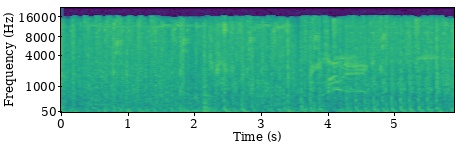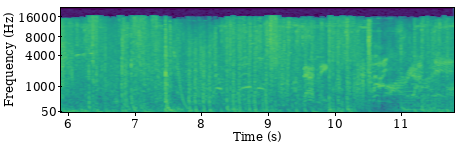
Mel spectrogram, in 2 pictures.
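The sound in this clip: Gunfire in the video game Borderlands 3: many rapid shots blend into a dense, loud, continuous barrage that runs through the whole clip with no clear pause.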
